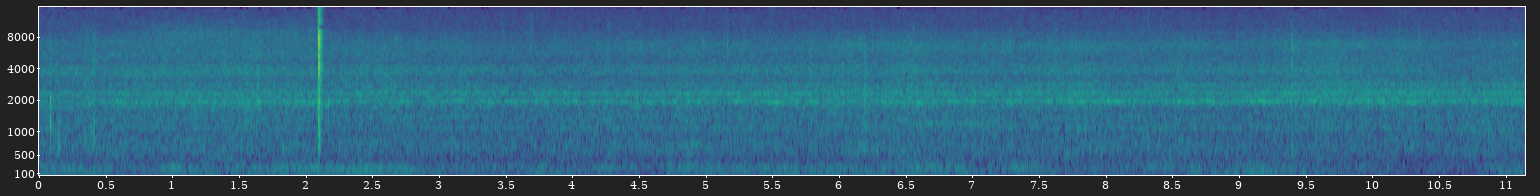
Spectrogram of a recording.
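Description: Suzuki Samurai 4x4 engine running low and steady as it creeps down a steep rocky descent, with a sharp click about two seconds in.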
